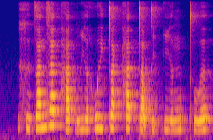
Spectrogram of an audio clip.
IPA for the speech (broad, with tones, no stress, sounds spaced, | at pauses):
x ɨ˧˩ t̪ a˨˦ n z a˦˥ t̚ h a˨˩ t̚ v i˨˩ ə̯ h w ɨ˧ j t̪ a˦˥ k̚ h a˦˥ t̚ t̪ a̰˧˨ w t̪ ḭ˧˨ ə̯ k i˨˩ ə̯ ŋ ə˦˥ p̚ t̪ʰ u˨˦ ə̯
